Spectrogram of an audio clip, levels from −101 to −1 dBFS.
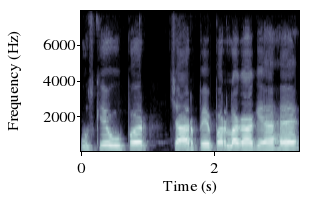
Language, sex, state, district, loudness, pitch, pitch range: Hindi, male, Jharkhand, Deoghar, -15 LUFS, 185 Hz, 175-190 Hz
